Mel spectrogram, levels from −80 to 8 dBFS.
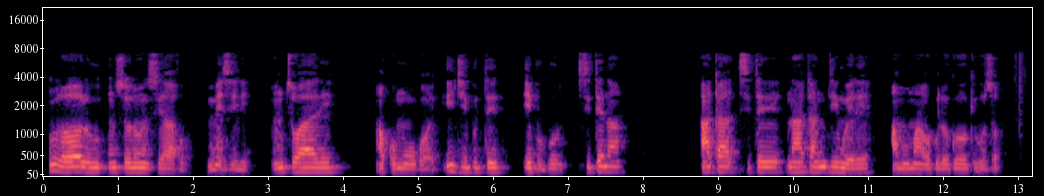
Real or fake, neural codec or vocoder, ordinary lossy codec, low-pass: real; none; MP3, 32 kbps; 7.2 kHz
